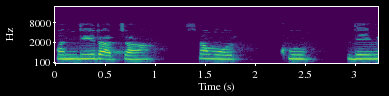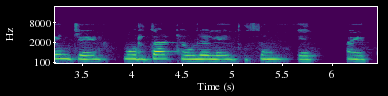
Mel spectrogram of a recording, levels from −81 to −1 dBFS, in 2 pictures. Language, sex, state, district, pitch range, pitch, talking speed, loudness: Marathi, female, Maharashtra, Sindhudurg, 245-275 Hz, 255 Hz, 85 wpm, -18 LUFS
